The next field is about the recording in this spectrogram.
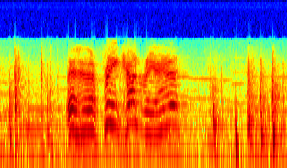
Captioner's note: slurring his speech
